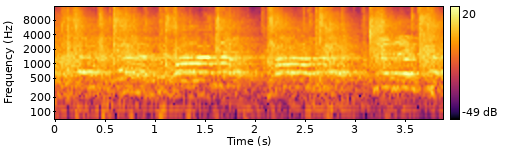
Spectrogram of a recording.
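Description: People clap along.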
